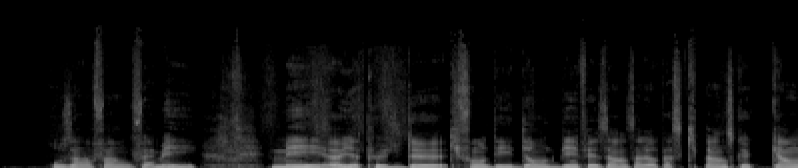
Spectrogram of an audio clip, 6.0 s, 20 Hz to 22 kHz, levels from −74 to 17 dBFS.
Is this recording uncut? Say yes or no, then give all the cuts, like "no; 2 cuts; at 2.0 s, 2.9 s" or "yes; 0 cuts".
no; 3 cuts; at 2.7 s, 3.3 s, 4.9 s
